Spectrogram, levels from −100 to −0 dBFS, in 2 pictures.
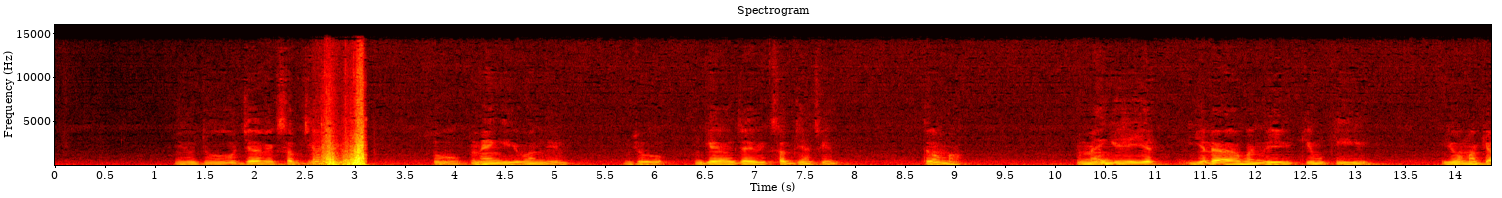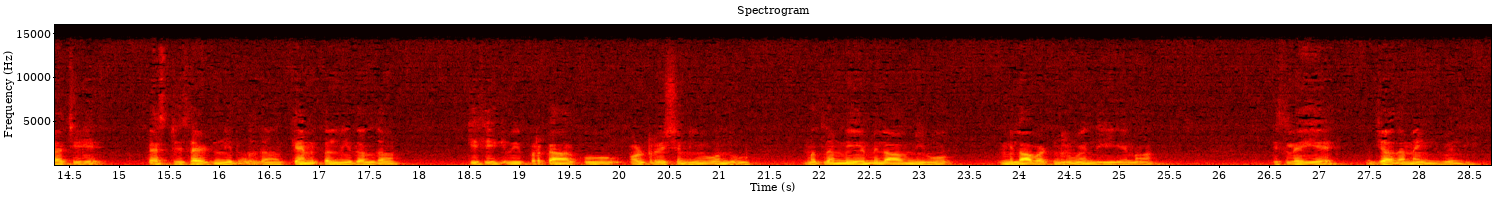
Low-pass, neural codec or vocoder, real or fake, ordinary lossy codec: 14.4 kHz; vocoder, 44.1 kHz, 128 mel bands, Pupu-Vocoder; fake; AAC, 48 kbps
